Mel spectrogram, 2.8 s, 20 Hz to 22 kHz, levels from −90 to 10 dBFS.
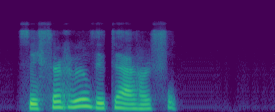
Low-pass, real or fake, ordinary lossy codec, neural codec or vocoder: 7.2 kHz; fake; Opus, 32 kbps; codec, 16 kHz, 0.5 kbps, FreqCodec, larger model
